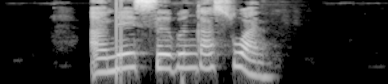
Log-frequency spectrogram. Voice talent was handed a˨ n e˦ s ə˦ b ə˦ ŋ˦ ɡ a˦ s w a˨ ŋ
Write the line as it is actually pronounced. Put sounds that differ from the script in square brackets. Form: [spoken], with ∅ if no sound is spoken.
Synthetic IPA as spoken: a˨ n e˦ s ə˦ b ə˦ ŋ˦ ɡ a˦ s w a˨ [n]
